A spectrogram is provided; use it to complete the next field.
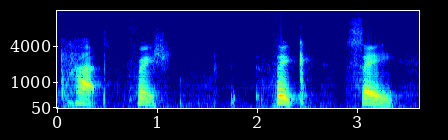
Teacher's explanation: if you speak by putting your hands on your throat you won't feel any vibration so these are voiceless sounds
